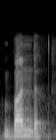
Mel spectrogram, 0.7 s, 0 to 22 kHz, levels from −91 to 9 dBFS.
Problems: none marked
